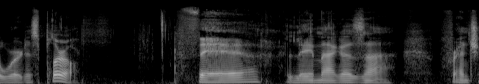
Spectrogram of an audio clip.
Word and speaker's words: magasins: Then we have faire les magasins. Now notice the INS, the nasal sound. The S is silent.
